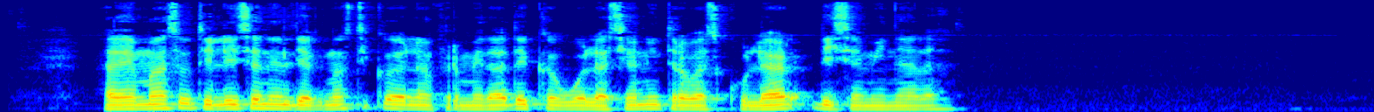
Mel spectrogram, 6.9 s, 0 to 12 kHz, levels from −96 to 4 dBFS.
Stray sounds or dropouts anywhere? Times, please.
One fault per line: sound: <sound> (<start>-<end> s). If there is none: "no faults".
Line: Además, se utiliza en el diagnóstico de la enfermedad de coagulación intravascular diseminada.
no faults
